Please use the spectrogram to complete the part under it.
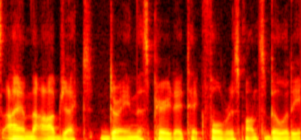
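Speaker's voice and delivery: usual speaking voice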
